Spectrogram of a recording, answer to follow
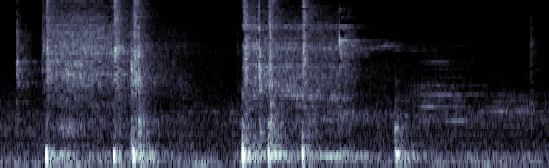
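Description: Cylindrical screen printing machine running one print cycle on a small tube: two bursts of clacking and hissing from the moving print carriage, about a second and a half apart, then a short faint ringing.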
